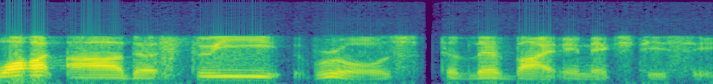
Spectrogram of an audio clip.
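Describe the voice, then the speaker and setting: A man with a Cantonese accent and a medium pitch. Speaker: sales coaching program host. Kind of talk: online group coaching call.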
